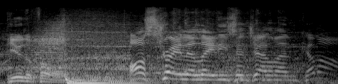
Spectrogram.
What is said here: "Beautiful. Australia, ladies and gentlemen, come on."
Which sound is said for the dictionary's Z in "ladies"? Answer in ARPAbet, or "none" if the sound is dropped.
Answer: Z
